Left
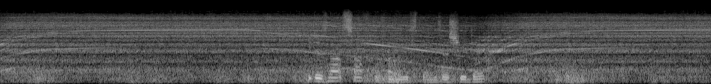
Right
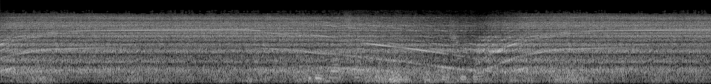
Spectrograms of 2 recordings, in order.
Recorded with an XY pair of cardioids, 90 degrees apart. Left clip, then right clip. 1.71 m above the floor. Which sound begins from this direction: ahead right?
An engine running, at 0.0 s.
